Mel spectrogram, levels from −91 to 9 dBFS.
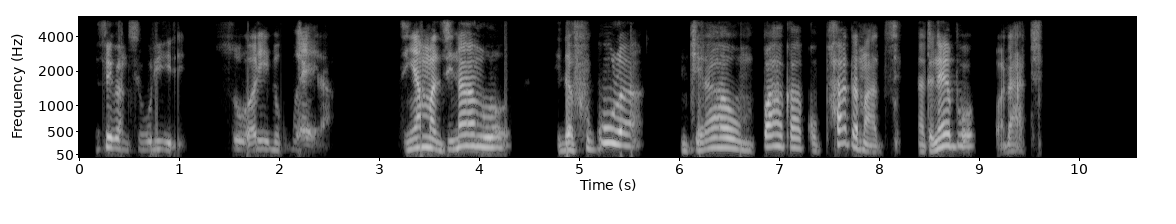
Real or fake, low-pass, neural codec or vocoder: fake; 5.4 kHz; vocoder, 22.05 kHz, 80 mel bands, WaveNeXt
